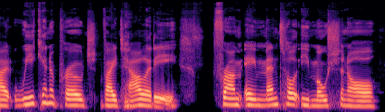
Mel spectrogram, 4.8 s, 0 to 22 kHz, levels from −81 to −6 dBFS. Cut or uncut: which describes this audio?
uncut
